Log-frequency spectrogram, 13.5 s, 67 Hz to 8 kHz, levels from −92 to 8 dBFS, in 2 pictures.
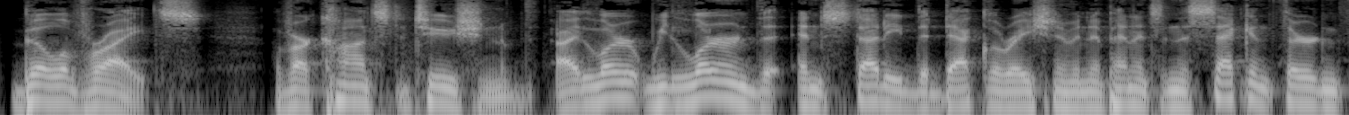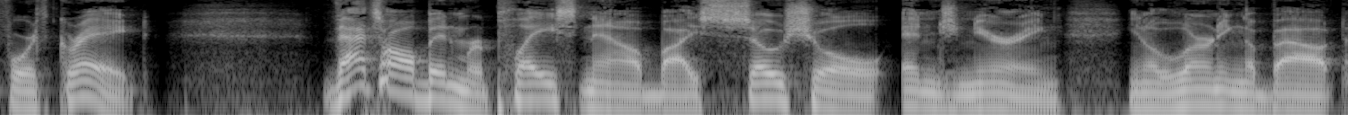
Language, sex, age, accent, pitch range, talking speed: English, male, 40-59, American, 85-110 Hz, 155 wpm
